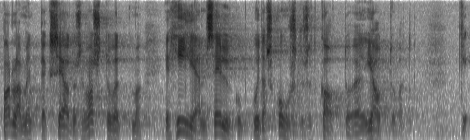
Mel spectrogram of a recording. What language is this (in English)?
Estonian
